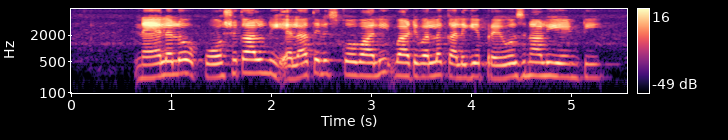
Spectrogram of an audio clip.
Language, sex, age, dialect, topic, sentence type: Telugu, female, 18-24, Utterandhra, agriculture, question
